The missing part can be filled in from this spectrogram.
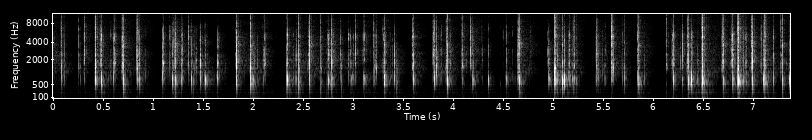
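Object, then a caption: Plastic game controller. Fingertips and nails tap and scratch along the top edge of a small, hollow grey plastic Nintendo game controller held in both hands. Dense, rapid clicks and crackles come in uneven clusters with short pauses, each sharp and dry with no ring, bright and papery with no low end.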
